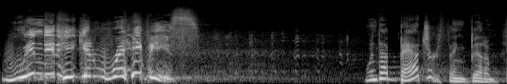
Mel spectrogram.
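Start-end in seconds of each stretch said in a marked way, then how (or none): 0.0-2.0 put-on high, slow kid voice, half laughing; confused little kid. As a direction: play the baffled boy, much higher and slower. Retold childhood dialogue with buddy.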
